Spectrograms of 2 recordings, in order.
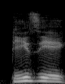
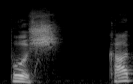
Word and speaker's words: busy: 하지만 busy의 경우 B를 비읍, U를 우, S를 시옷, Y를 이라고 보게 되면 bush가 되어버립니다. 이 단어를 처음 보는 사람은 잘못된 추측으로 bush라고 읽을 확률이 높습니다.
